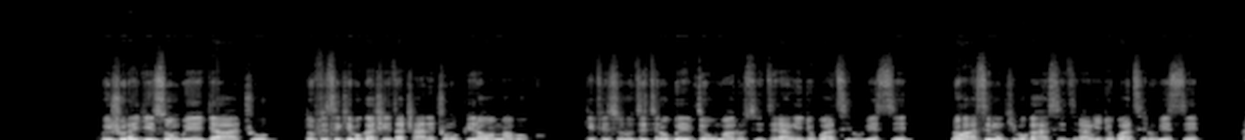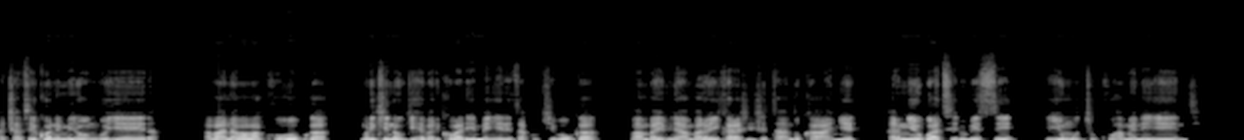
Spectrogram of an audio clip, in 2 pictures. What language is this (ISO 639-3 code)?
run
